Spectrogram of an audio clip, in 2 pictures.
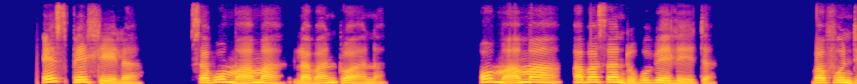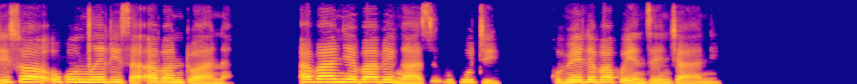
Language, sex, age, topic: North Ndebele, male, 50+, health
